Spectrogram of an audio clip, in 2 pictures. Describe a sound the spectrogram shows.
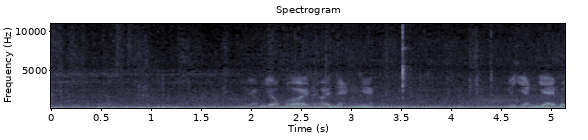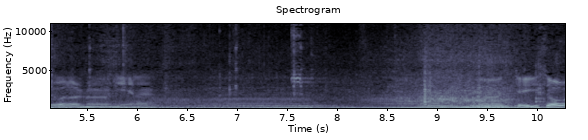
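A wrench clicks and scrapes against a metal fitting.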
